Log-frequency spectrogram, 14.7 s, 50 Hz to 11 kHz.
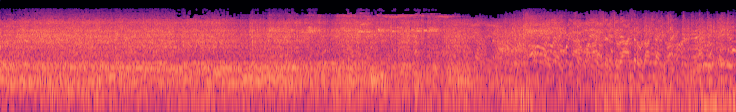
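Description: A subway train rumbles and roars loudly and steadily as it arrives through a tunnel, its metallic clatter filling the space, with the murmur and chatter of a 5 o'clock crowd mixed underneath.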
